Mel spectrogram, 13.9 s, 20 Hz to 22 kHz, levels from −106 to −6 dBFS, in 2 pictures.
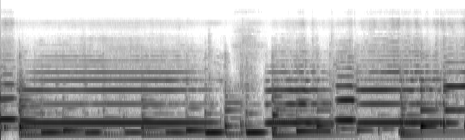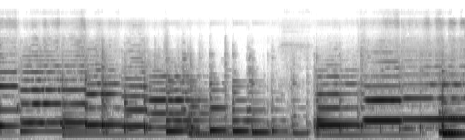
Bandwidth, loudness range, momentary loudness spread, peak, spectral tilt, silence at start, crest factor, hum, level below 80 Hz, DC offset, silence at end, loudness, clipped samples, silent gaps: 6.2 kHz; 2 LU; 7 LU; -2 dBFS; -8 dB/octave; 0 s; 18 dB; none; -70 dBFS; under 0.1%; 0 s; -22 LUFS; under 0.1%; none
